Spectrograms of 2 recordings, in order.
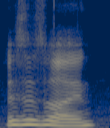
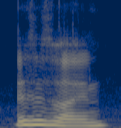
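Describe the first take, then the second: No difference in how they are said.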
